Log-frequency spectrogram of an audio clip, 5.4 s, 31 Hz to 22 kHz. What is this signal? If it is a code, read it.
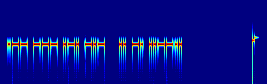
Morse code, heard as a keyed tone, about 27 wpm, 700 Hz. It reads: WORK IN?
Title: Sentences from Top 1000 Words - Review Part 4 - 28wpm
